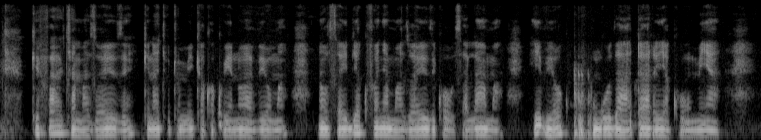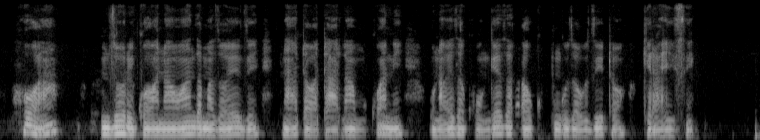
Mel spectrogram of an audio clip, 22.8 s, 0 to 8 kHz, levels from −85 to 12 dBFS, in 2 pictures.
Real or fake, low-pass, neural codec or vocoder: real; 7.2 kHz; none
